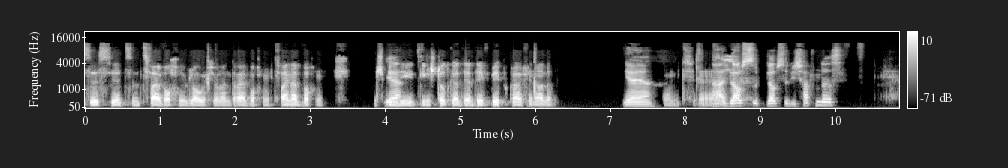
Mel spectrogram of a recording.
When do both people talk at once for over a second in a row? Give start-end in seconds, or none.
none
